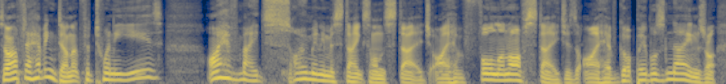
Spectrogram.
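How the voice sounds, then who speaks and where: With an Australian accent, a man talks fairly quickly at a fairly high pitch, his pitch swinging very widely. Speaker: professional speaker and podcast host. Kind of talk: radio interview.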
